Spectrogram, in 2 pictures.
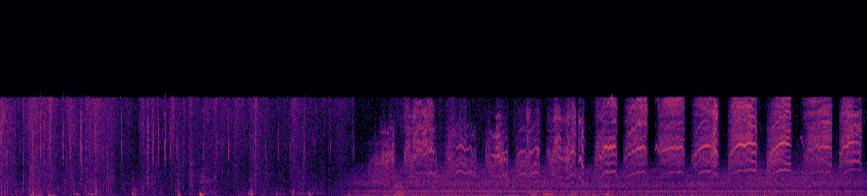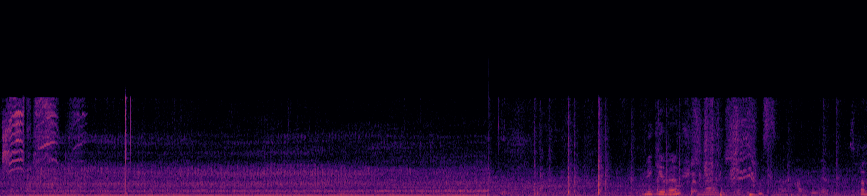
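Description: Crackling and rustling of footsteps through dry grass and brush. Then a small bird calls in a rapid series of high, rising-and-falling chirps, about two a second, for several seconds over a steady low hum.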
